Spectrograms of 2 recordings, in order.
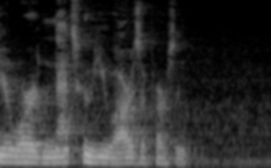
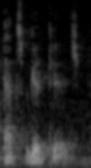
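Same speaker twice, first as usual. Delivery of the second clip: breathy whisper to himself; whispered thought; 10 semitones lower, 12 dB quieter than usual. Retold or imitated. To himself on the mound, a pleased whisper. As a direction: whisper it, quietly admiring the pitch. Admiring his own pitch, inner thought.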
